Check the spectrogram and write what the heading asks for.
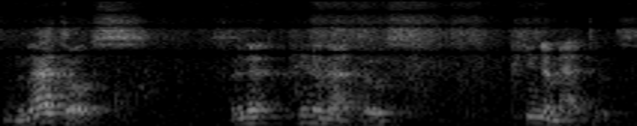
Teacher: The Greeks pronounce the P, which we don't, right?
